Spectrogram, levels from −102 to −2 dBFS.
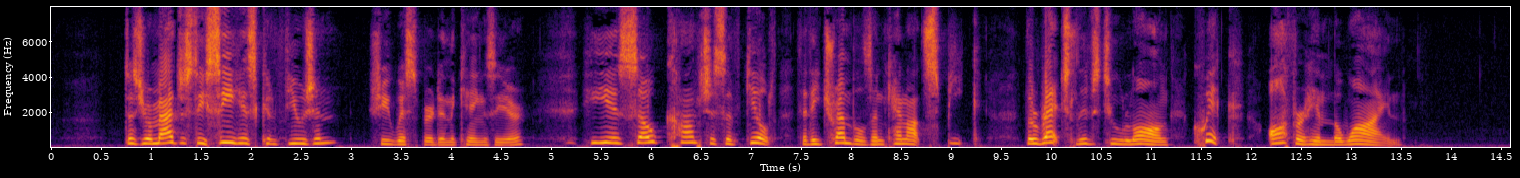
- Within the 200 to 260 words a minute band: No, average, 140 wpm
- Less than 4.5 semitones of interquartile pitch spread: No, wide, 5.6 semitones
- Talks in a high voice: Yes, high, 225 Hz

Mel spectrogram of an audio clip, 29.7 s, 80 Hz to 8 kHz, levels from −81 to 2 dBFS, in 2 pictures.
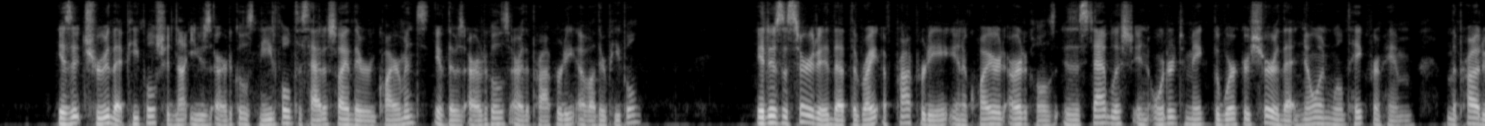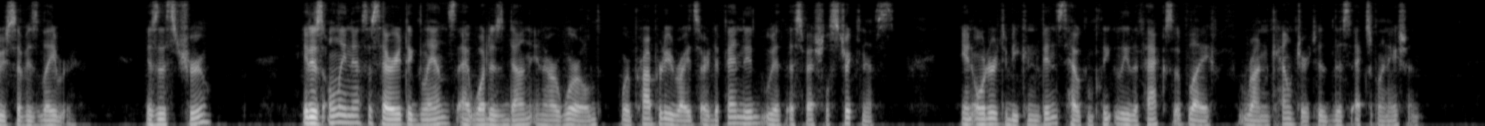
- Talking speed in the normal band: Yes, average, 190 wpm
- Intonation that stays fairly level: No, average, 3.3 semitones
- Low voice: Yes, low, 120 Hz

